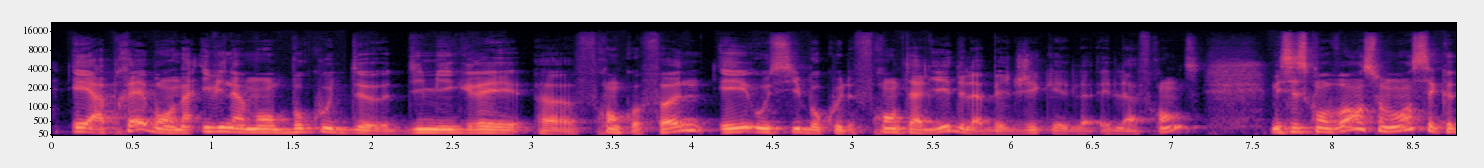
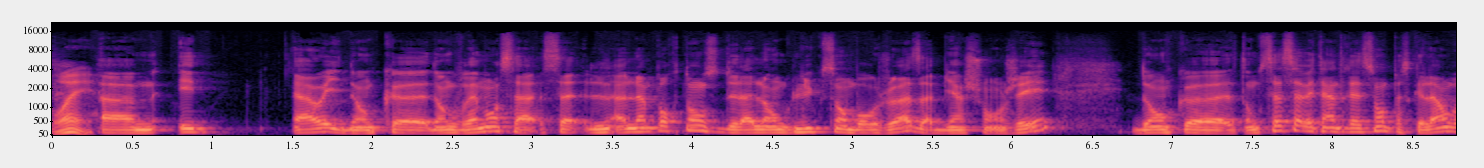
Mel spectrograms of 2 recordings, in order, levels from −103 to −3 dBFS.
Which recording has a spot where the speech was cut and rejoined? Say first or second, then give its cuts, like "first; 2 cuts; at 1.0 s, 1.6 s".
second; 1 cut; at 6.7 s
